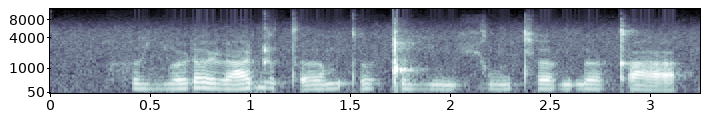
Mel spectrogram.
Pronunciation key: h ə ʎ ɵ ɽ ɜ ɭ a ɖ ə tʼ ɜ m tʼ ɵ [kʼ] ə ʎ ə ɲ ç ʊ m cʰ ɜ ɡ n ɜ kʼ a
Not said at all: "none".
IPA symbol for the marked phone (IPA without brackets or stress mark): ǃ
